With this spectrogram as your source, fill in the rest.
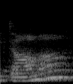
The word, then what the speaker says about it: Dama: But I did always know that Lord Akeldama would be Dama to Prudence, because it's D-A-M-A, it's dad and mother as a combined word.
